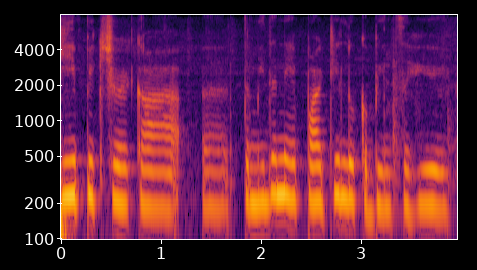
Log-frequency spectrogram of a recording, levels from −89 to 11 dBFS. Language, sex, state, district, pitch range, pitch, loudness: Rengma, female, Nagaland, Kohima, 185-215 Hz, 200 Hz, -16 LUFS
